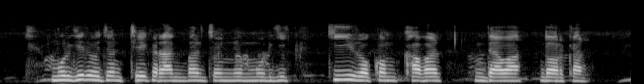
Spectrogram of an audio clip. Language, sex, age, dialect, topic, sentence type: Bengali, male, 18-24, Rajbangshi, agriculture, question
